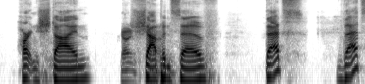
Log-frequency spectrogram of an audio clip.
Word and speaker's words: Hartenstein: and stein-esque I mean they both have an S followed by a consonant in their name that's pronounced like there's an H there when there isn't hartenstein shop and Sev that's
